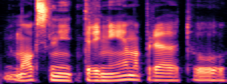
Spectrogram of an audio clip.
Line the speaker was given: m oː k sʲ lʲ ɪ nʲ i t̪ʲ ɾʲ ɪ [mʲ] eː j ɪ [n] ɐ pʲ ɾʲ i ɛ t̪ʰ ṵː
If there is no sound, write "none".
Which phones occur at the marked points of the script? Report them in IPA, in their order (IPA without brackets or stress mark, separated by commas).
nʲ, m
